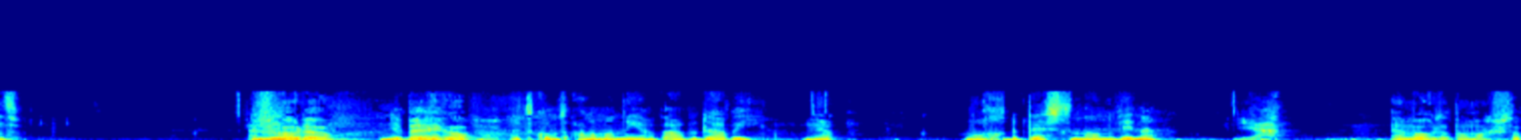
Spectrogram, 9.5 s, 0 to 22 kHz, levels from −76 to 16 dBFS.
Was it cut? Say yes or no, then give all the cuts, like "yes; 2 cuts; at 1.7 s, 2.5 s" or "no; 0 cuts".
no; 0 cuts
